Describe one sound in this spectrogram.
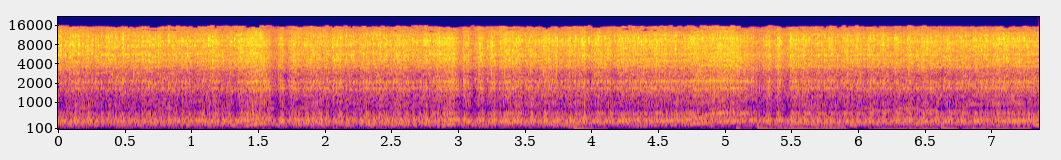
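A small model engine runs with a fast, buzzing rattle that rises and falls in pitch.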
